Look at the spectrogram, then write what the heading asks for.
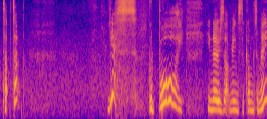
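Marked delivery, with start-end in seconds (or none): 0.1-3.7 high, slow, sing-song yes; high excited praise for the dog; cheery dog praise. Shown as a demonstration. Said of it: "you ready".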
